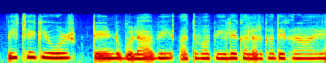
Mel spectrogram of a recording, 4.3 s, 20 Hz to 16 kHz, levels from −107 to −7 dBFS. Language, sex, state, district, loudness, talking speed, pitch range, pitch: Hindi, female, Madhya Pradesh, Bhopal, -12 LUFS, 180 wpm, 220-240 Hz, 230 Hz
